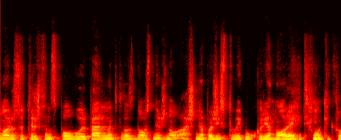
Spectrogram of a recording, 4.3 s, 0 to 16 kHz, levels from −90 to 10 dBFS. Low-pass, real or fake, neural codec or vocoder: 14.4 kHz; fake; vocoder, 44.1 kHz, 128 mel bands every 512 samples, BigVGAN v2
